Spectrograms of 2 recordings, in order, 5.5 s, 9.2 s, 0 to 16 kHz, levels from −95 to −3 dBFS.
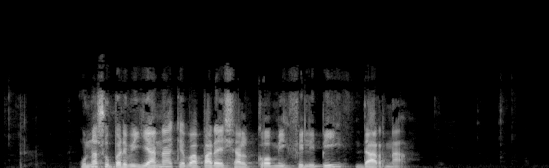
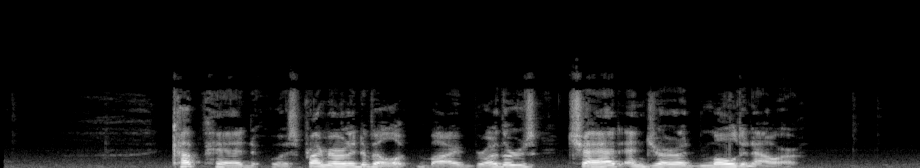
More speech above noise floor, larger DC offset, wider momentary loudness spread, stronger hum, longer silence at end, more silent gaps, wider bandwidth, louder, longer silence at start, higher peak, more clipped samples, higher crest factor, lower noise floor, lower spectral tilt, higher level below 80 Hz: first, 61 dB vs 45 dB; neither; second, 9 LU vs 18 LU; neither; first, 1.45 s vs 1.25 s; neither; first, 9.8 kHz vs 7.6 kHz; second, -25 LUFS vs -17 LUFS; second, 0.8 s vs 1.75 s; second, -6 dBFS vs -2 dBFS; neither; about the same, 22 dB vs 18 dB; first, -86 dBFS vs -62 dBFS; second, -4.5 dB/octave vs -7.5 dB/octave; about the same, -60 dBFS vs -58 dBFS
